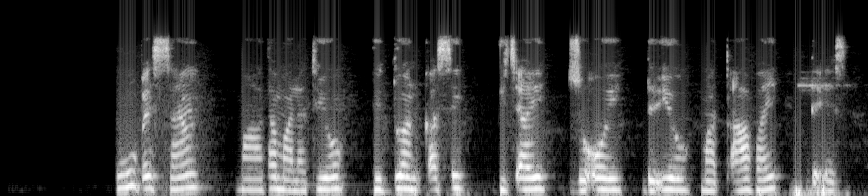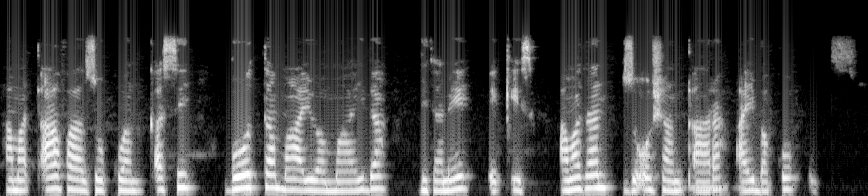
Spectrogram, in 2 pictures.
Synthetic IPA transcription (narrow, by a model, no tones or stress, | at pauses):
huːpʼɛsːɐn | maːt̪ɐmɐlɐt̪ɪjɔ | ɡɪd̪ːʊwɐnkʼɐsːɪ | ɡɪt͡ʃʼɐj | zɔʔɔj | d̪ɛʔɪjɔmɐt̪ʼːaːfɐjd̪ɛʔe̞ːs | hɐmɐt̪ʼːaːfaːzɔkːʊwɐnkʼɐsːɪ | bo̞ːt̪ːɐmaːjʊwamaːjɪd̪ɐ | bɪt̪ɐne̞ː | ɛkʼːiːs | ʔɐmɐt̪ɐnzɔʔɔʃɐnt̪ʼaːɾɐʔɐjbɐkːɔʊt̪ːɪs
